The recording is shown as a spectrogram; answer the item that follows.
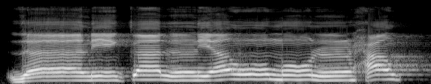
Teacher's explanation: Untuk yang qaf yang bertasydid ini qalqalah kubra, tapi khusus untuk yang bertasydid ini harus kita tekan dulu ke qafnya baru kita tasydidkan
